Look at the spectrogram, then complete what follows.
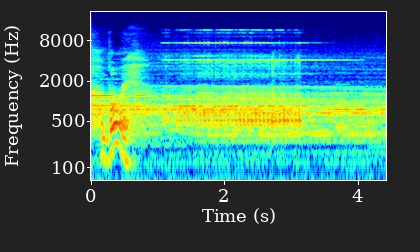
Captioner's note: phone rings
